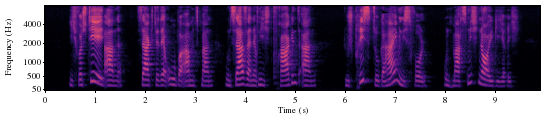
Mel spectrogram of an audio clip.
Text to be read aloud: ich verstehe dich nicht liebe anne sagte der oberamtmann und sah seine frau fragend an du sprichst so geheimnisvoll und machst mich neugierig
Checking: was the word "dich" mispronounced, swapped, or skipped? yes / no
yes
